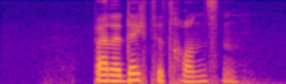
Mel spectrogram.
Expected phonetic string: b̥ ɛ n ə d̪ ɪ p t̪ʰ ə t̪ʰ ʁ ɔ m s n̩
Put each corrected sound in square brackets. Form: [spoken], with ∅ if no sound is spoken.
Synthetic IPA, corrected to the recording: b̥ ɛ n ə d̪ ɪ [k] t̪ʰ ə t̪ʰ ʁ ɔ [n] s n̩

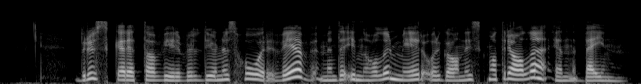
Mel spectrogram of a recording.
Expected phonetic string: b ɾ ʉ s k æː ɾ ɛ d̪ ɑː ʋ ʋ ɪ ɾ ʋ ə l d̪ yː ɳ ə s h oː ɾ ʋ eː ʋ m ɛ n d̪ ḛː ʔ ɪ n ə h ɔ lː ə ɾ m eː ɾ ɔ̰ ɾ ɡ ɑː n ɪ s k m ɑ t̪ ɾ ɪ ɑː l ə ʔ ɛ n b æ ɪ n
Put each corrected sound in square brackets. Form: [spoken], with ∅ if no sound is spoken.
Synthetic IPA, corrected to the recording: b ɾ ʉ s k æː ɾ ɛ [t̪] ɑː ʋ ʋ ɪ ɾ ʋ ə l d̪ yː ɳ ə s h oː ɾ ʋ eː ʋ m ɛ n d̪ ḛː ʔ ɪ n ə h ɔ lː ə ɾ m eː ɾ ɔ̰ ɾ ɡ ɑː n ɪ s k m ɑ t̪ ɾ ɪ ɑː l ə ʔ ɛ n b æ ɪ n

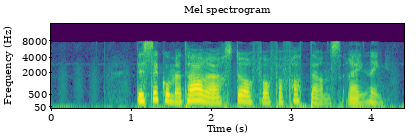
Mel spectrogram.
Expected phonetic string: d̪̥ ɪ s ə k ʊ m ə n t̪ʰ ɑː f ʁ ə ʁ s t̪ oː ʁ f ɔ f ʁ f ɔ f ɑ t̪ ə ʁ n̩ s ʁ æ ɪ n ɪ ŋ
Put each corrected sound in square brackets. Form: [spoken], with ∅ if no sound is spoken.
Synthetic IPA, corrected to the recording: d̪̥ ɪ s ə k ʊ m ə n t̪ʰ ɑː [∅] ʁ ə ʁ s t̪ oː ʁ f ɔ [∅] ʁ f ɔ f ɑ t̪ ə ʁ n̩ s ʁ æ ɪ n ɪ ŋ

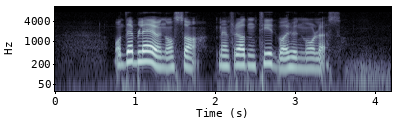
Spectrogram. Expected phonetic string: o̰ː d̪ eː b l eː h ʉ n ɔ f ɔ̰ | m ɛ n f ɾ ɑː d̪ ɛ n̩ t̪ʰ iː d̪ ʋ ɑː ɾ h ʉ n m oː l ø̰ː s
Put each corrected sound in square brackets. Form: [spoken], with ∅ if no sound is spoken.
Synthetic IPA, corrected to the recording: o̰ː d̪ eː b l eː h ʉ n ɔ [s] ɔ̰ | m ɛ n f ɾ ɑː d̪ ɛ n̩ t̪ʰ iː d̪ ʋ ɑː ɾ h ʉ n m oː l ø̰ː s

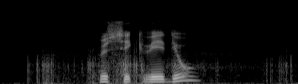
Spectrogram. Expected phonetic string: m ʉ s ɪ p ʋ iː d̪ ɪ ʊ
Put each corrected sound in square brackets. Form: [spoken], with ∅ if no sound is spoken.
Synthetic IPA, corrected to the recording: m ʉ s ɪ [k] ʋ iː d̪ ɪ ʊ

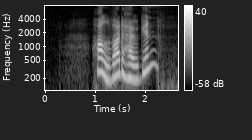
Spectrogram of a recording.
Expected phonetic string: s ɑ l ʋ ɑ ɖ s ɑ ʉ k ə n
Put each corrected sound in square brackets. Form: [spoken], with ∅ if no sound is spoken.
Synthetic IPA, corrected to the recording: [h] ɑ l ʋ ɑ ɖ [h] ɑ ʉ [ɡ] ə n

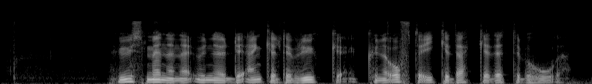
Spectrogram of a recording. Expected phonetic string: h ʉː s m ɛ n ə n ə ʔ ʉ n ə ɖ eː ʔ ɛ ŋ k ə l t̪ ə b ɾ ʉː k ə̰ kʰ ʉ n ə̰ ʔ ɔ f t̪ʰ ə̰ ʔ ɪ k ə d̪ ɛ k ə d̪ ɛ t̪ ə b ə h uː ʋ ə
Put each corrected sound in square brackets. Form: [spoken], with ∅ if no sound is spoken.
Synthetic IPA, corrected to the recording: h ʉː s m ɛ n ə n ə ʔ ʉ n ə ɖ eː ʔ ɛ ŋ k ə l t̪ ə b ɾ ʉː k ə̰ kʰ ʉ n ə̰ ʔ ɔ f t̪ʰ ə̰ ʔ ɪ k ə d̪ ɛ k ə d̪ ɛ t̪ ə b ə h uː ʋ ə

